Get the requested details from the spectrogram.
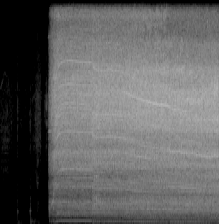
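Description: A power drill whirs steadily as it bores into wood.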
